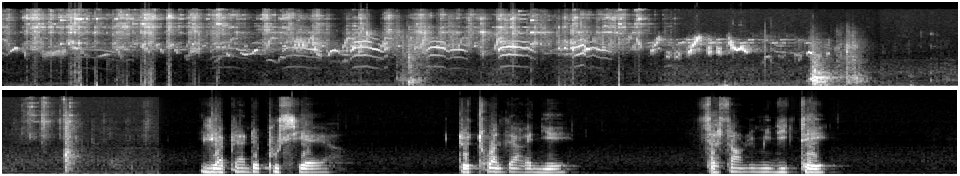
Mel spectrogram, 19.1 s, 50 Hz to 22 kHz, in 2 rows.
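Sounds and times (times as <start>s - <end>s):
keys jangling: 0.0s - 6.7s, 9.7s - 10.3s
birds chirping outdoors: 0.0s - 9.6s
speech: 11.6s - 12.9s, 14.1s - 15.3s, 16.6s - 17.8s.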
